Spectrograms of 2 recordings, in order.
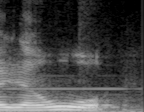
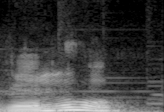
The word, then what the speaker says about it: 人物: 对，我很喜欢这个任务。 – 嗯，我要纠正一下你的发音啦。艾莎公主是这部电动画片里的人物，人二声，不是任务。 – 哦，二声人物。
